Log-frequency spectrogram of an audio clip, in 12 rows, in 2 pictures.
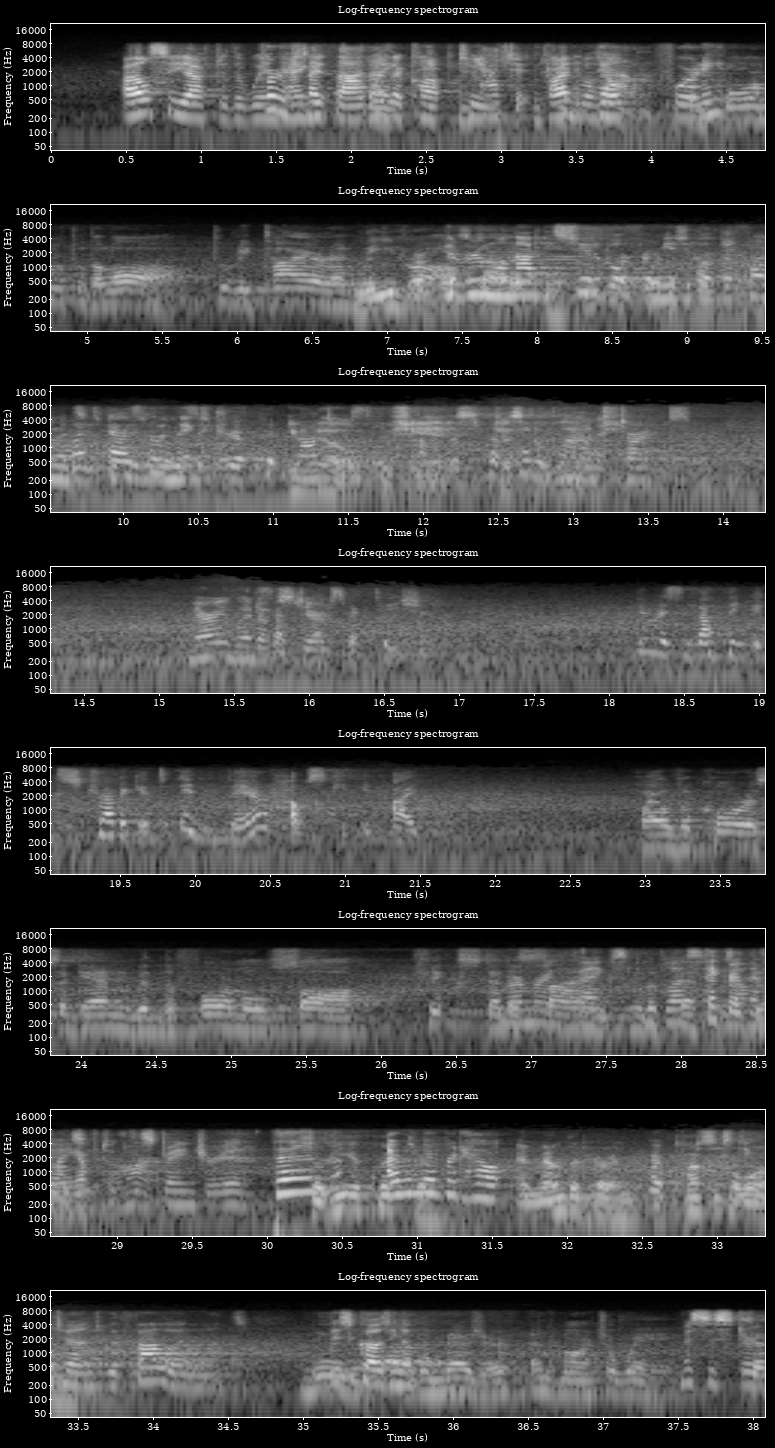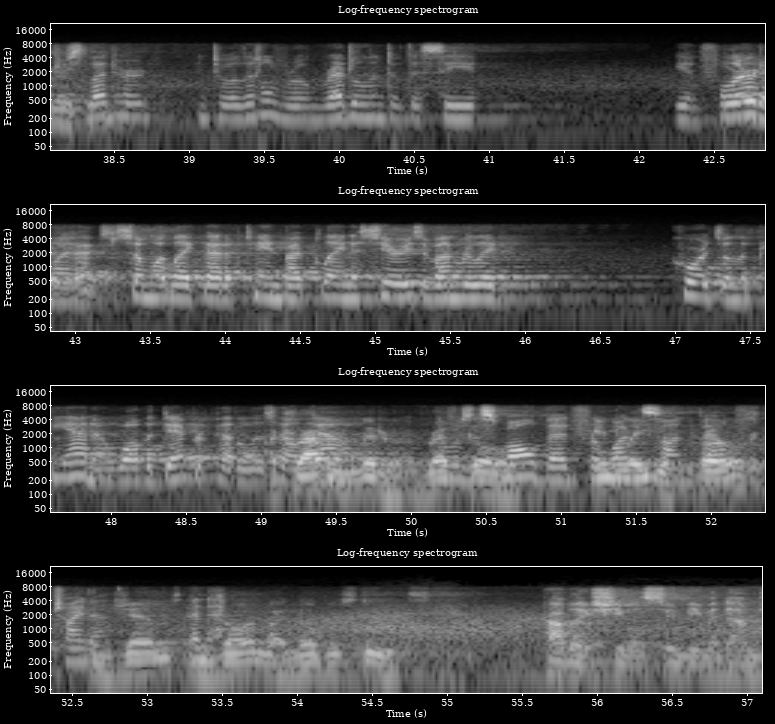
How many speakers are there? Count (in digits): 7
